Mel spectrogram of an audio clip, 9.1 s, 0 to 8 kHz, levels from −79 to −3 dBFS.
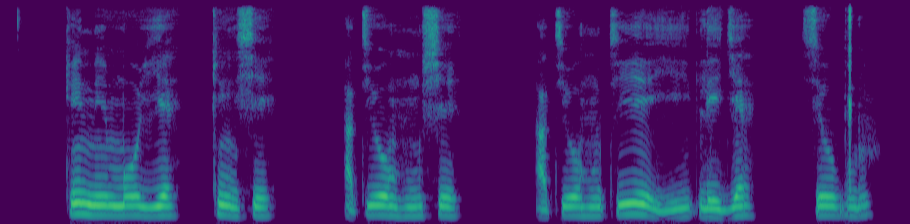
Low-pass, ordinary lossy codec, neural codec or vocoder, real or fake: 7.2 kHz; none; none; real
